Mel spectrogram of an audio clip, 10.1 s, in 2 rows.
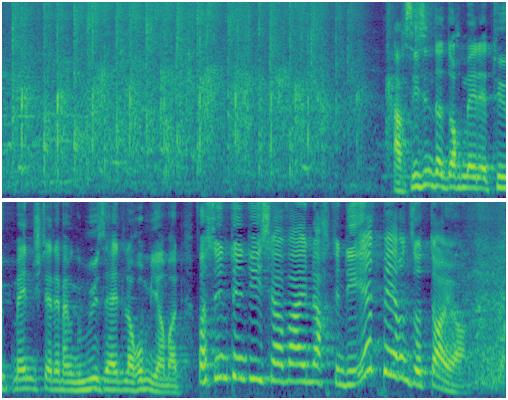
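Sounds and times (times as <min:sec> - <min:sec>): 
audience applause: 0:00.0 - 0:04.1
speech: 0:03.9 - 0:09.8
laughter: 0:09.5 - 0:10.0.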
